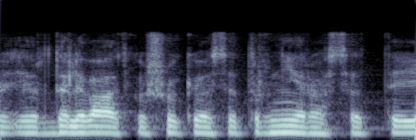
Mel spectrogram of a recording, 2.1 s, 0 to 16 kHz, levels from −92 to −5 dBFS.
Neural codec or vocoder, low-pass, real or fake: none; 7.2 kHz; real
